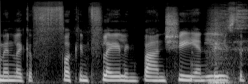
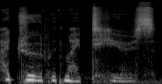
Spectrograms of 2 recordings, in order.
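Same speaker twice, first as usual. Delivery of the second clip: slow, hushed, tragic whisper; dramatic whisper; 3 semitones lower, 7 dB quieter, slower than usual. Retold or imitated. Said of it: "he goes".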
